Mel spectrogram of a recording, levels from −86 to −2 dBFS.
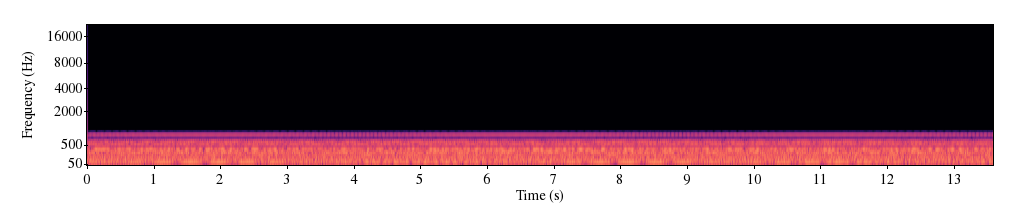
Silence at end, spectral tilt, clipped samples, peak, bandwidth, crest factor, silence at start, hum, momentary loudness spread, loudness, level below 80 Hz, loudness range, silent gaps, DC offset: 0 s; -7 dB/octave; under 0.1%; -14 dBFS; 0.9 kHz; 12 dB; 0 s; none; 1 LU; -27 LUFS; -42 dBFS; 0 LU; none; under 0.1%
